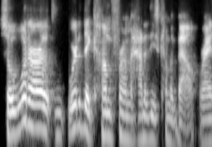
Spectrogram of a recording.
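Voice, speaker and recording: A man with a Texan accent, bright and sharp in tone, talking very fast on a very clean recording with a silent background. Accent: country accent (Texan). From Texas. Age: 20s. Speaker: startup founder. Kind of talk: startup pitch presentation.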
